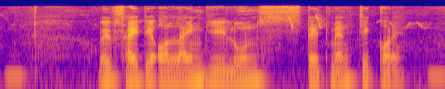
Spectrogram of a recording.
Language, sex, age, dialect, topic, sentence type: Bengali, male, 18-24, Northern/Varendri, banking, statement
